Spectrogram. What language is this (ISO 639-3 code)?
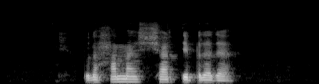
uzb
